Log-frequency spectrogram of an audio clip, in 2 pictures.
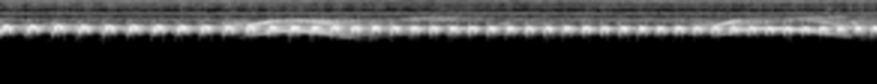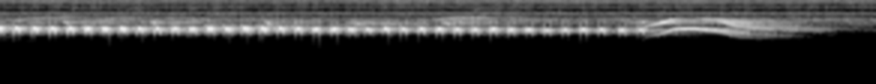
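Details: Banded broadbill, recorded as training master for birds: a long, fast, even pulsed trill that slowly drops in pitch, overlaid by scattered slurred whistles, ending in a loud arched note.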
